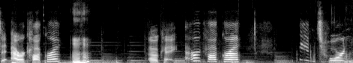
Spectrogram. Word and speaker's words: Aarakocra: How do you pronounce it? Aarakocra?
